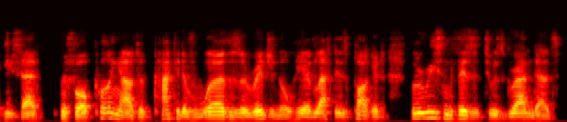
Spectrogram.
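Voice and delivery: usual speaking voice

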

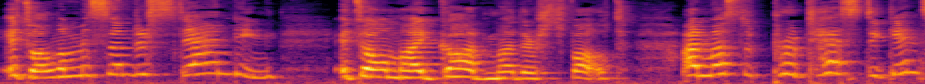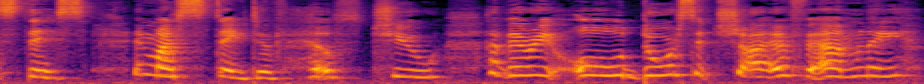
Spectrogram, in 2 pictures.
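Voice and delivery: high, self-pitying lament; wailing. A narrator's reading. Uncle Andrew protesting in the darkness, wailing. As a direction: wail in protest like a man at his wits' end. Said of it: "it was wailing on".

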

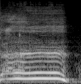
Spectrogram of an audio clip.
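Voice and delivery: high, strained wordless cry through a tube; a choked, desperate "ah" from a man who can't talk; strangled cry. Retold or imitated. Patient with a breathing tube trying to cry out, strained high cry. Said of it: "And he goes".

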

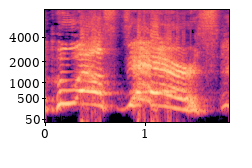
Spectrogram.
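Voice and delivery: high, slow booming challenge; lizard roar. Retold or imitated. The lizard dares the crowd after killing the drow, booming and slow. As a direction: draw it out like a triumphant monster. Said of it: "rips out the drow's neck and goes".

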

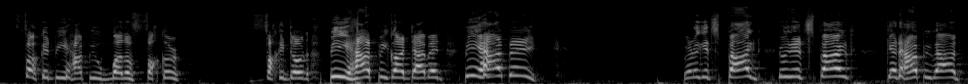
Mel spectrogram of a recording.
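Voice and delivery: high, loud hammed-up parental rage; mock furious yelling. Joking father yelling at his future kid to be happy, hammed-up loud rage. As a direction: bellow it like a cartoon angry dad. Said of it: "I'll be like".

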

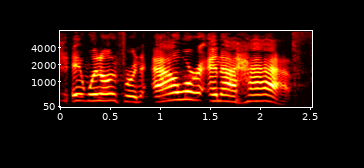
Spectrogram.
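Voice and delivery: normal talking voice

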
